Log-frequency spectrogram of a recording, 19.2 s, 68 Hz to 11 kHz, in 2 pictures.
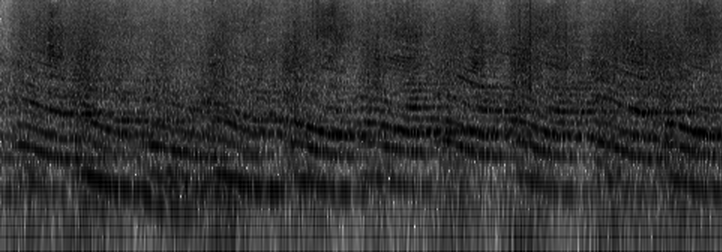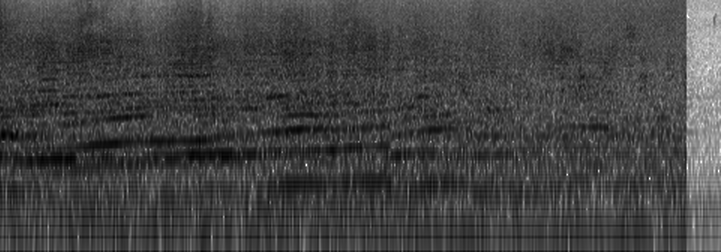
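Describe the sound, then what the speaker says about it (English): Formula 1 cars in the F1 24 racing game cruise back toward the starting grid, several engines whining and revving together in overlapping rising and falling tones, steady and prominent, easing slightly before cutting off. "As the cars come back towards the grid to line up for the start of the race"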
